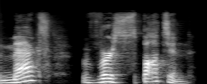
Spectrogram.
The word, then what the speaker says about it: Max Verstappen: I don't know what I'm doing, but I think I just like that third-ranked guy, and I'm going with Max Verstappen.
